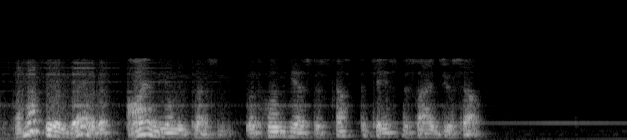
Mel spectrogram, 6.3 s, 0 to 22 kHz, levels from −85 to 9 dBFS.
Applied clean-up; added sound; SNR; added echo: neural separator model SepFormer DNS4.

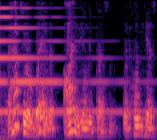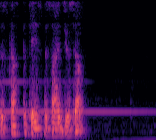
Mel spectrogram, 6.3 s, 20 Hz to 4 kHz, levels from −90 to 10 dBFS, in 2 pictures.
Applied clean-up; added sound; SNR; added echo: none; Keyboard (musical); 9 dB; reverberation time 0.3 s.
